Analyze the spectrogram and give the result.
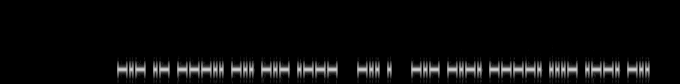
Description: Morse code, heard as a keyed tone, about 37 wpm, 700 Hz. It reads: KA8DKJ DE KC9VPD
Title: USA Callsign DE Callsign - 6 Characters - 40wpm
